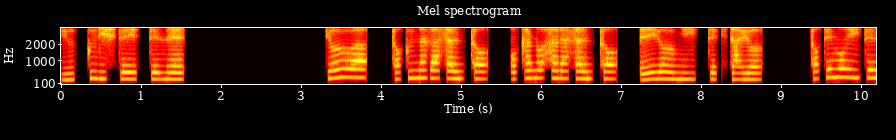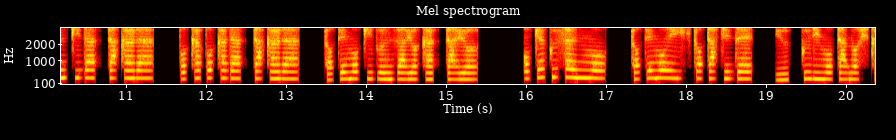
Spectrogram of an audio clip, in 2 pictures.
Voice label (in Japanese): ゆっくり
